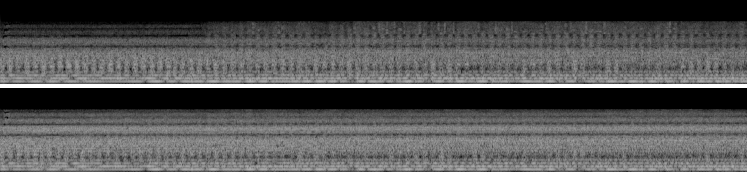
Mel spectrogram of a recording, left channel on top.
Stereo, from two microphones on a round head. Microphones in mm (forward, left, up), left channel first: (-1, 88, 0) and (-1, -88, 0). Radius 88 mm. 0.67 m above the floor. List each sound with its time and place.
0.0 s a drone: 75° right (ahead or behind); by 7.5 s 65° right (ahead or behind)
